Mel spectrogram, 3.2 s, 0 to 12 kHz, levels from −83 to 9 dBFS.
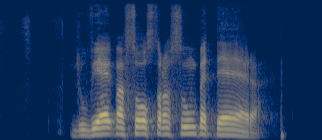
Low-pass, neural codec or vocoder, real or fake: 10.8 kHz; codec, 16 kHz in and 24 kHz out, 0.9 kbps, LongCat-Audio-Codec, fine tuned four codebook decoder; fake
